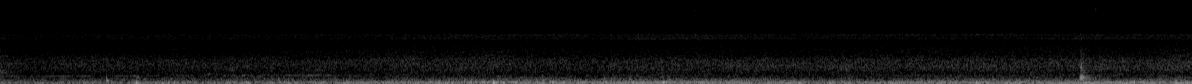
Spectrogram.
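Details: Steady low rumble and a constant faint hum fill the air throughout, with no animal calls audible.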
